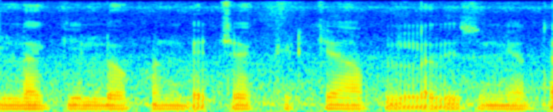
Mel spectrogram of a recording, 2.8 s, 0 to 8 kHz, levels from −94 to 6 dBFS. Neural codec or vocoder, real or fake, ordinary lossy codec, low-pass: none; real; none; none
